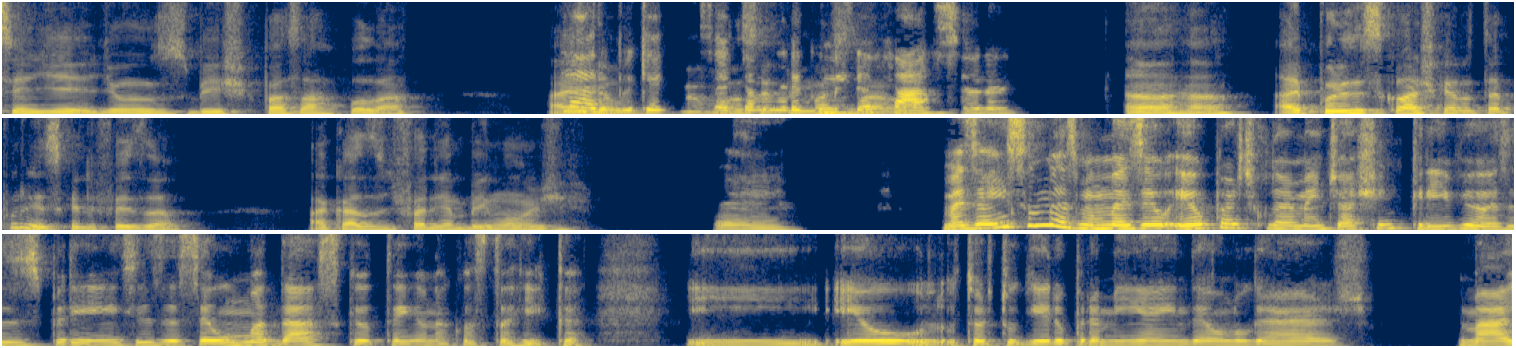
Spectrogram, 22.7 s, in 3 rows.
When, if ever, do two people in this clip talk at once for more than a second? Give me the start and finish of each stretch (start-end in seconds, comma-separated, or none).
2.8-4.7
